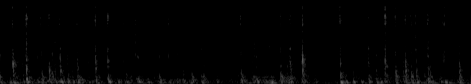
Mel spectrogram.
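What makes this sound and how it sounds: Fingertips of both hands type fast on the backlit, low-profile scissor-switch keyboard of an aluminum MacBook Air resting on a table, tapping its plastic keycaps. A quiet, dense stream of short, dry clicks follows, each with a soft low thump and a faint bright tick that dies away almost instantly.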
